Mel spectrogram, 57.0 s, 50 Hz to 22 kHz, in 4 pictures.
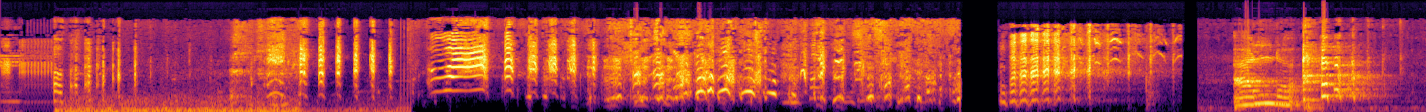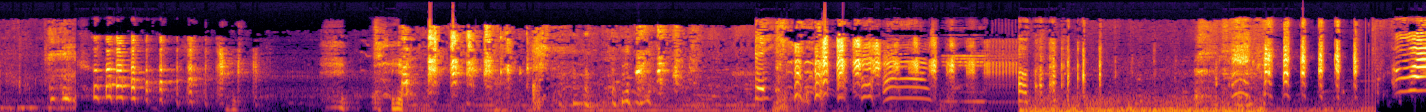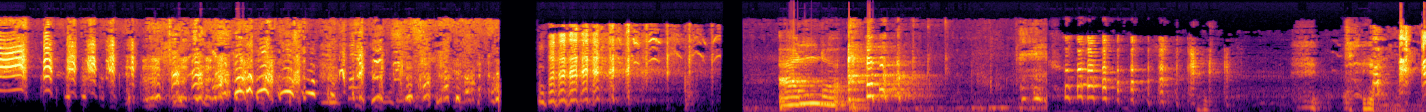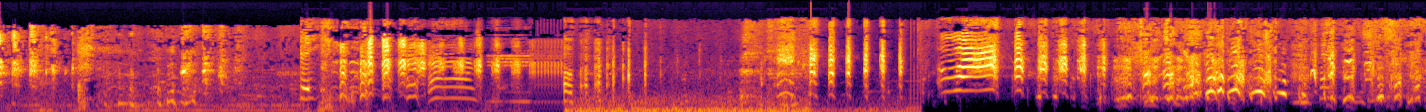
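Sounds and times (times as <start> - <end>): background hum: 0.4 - 4.2, 17.5 - 28.1, 41.4 - 52.2
low background rumble: 0.6 - 4.2, 18.3 - 28.1, 42.4 - 52.0
man cackling laugh: 12.8 - 14.0, 36.7 - 38.0, 45.8 - 49.2, 50.2 - 57.0
high-pitched giggling laughter: 18.2 - 25.0, 26.6 - 35.7, 42.0 - 49.2, 50.3 - 57.0.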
